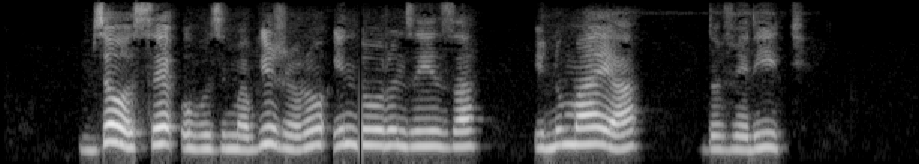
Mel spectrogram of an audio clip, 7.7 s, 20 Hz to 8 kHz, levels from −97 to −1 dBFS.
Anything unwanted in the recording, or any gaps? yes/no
yes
